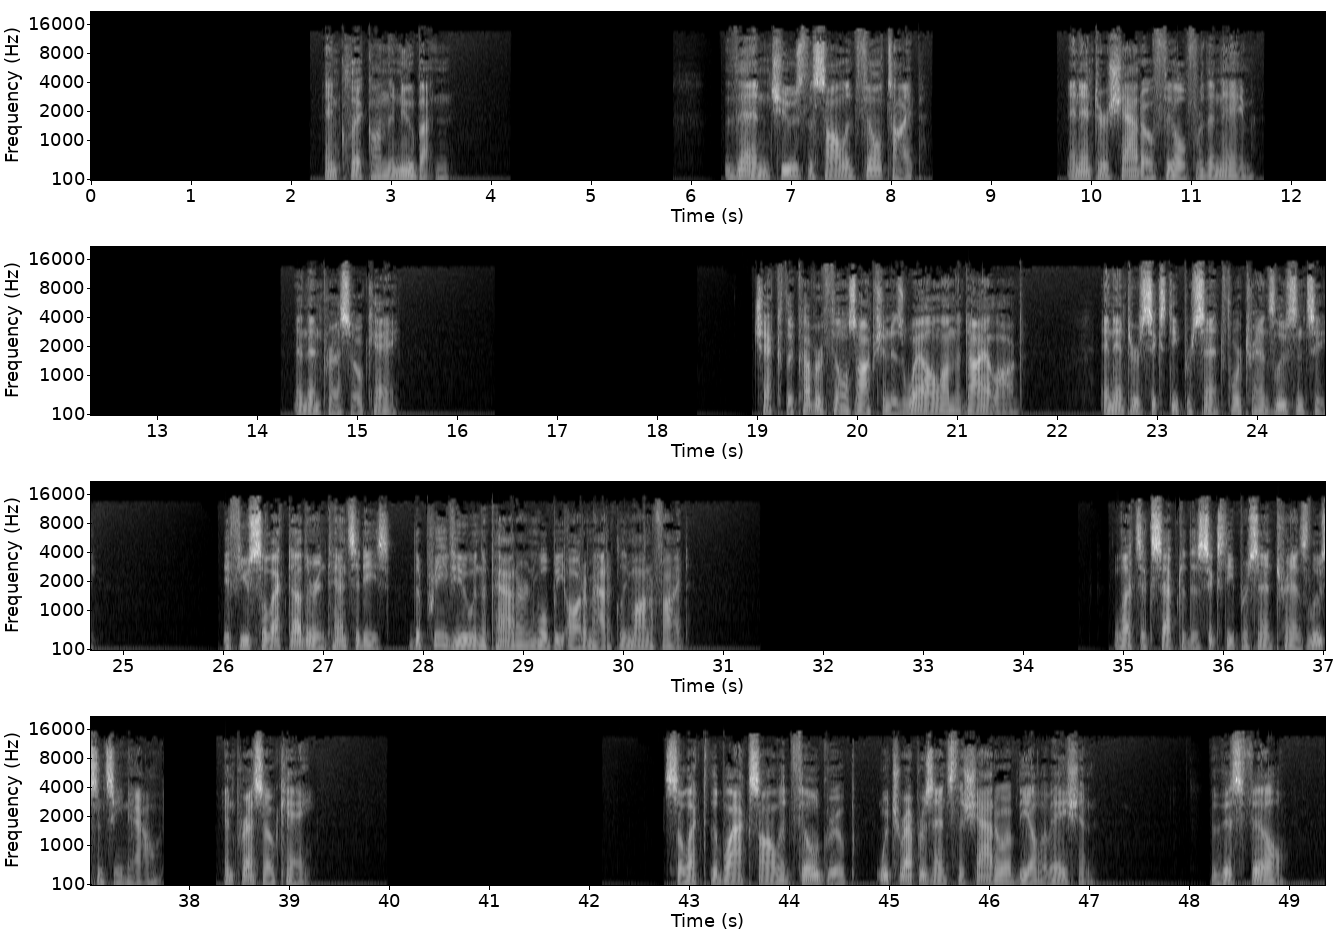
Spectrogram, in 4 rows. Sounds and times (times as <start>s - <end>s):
Speech: 2.3s - 3.7s, 6.3s - 8.4s, 9.8s - 11.8s, 14.4s - 15.5s, 19.0s - 21.8s, 22.4s - 24.8s, 26.0s - 30.7s, 34.9s - 39.3s, 42.8s - 47.1s, 48.2s - 49.0s.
